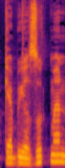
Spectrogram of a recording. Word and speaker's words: Gabriel Zucman: Also laut Gabriel Zucman, das ist ein französischer Ökonom, den ich jetzt sehr amerikanisch ausgesprochen habe, weil er tatsächlich lange in den USA gearbeitet hat, der forscht seit Jahren zur Steuern und Ungleichheit, sieht es so aus, Deutschland verliert durch diese Gewinnverlagerung, ne?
